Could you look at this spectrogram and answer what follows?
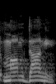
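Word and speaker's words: Mamdani: And furthermore, the name is Mandani.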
